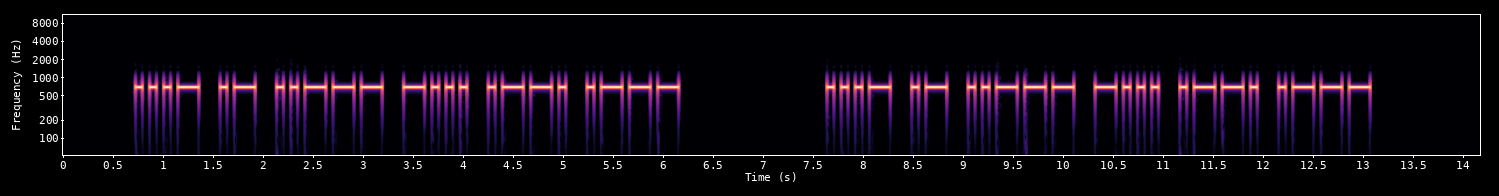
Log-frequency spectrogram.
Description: Morse code, heard as a keyed tone, about 17 wpm, 700 Hz. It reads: VA2BPJ VA2BPJ
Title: DXCC-100 Call Signs - 6 Characters - Repeated 3x - 17wpm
